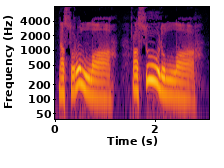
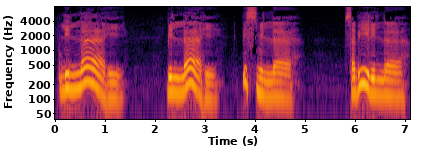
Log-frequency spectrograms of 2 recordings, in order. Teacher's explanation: باید غلیظ بشه، غلظتش هم از تو حلق ایجاد میکنیم · Shown in: first take · Term: تقلیز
